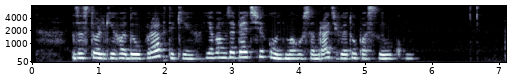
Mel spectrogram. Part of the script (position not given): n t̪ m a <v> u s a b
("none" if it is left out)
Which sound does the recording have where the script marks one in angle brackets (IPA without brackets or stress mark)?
ɣ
